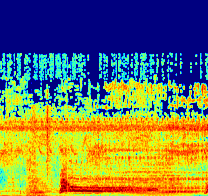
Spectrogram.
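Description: Two dogs barking and howling as they attack a young woman on the ground: a rough burst of growling noise, then a long sustained howl with steady pitch that fades and swells again near the end.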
